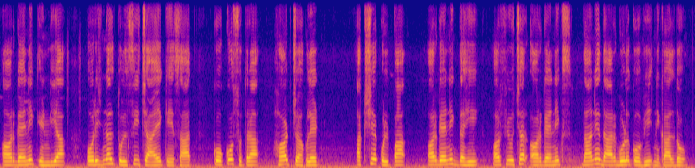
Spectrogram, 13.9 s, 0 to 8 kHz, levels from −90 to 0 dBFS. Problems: none marked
